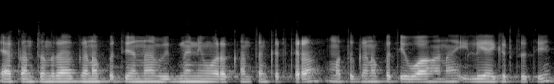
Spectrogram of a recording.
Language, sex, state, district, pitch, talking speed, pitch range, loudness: Kannada, male, Karnataka, Belgaum, 130 Hz, 120 wpm, 125-130 Hz, -19 LUFS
